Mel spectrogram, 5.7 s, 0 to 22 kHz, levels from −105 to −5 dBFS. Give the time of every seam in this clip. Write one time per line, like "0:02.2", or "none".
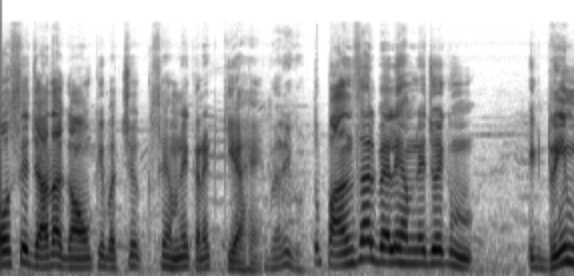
0:03.1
